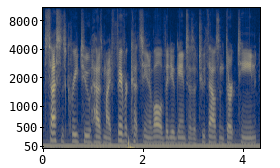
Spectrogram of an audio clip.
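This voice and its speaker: A man's voice: mid-range voice, steady tone, brisk, sharp tone, slight background noise, poor audio. A young man giving casual, rambling video commentary as an enthusiastic gaming fan. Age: young adult.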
